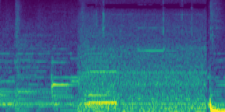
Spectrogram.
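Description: Background music, which gives way about a second in to the car's own cabin noise with a short high beep, from the card reader of a parking-garage entry gate.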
